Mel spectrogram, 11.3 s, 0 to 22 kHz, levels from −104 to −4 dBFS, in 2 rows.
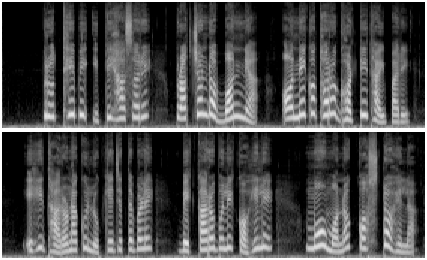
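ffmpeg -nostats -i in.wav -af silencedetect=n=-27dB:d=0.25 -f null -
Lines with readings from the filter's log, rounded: silence_start: 0.00
silence_end: 0.57 | silence_duration: 0.57
silence_start: 1.94
silence_end: 2.35 | silence_duration: 0.41
silence_start: 3.37
silence_end: 3.76 | silence_duration: 0.39
silence_start: 5.39
silence_end: 5.98 | silence_duration: 0.59
silence_start: 7.62
silence_end: 8.06 | silence_duration: 0.44
silence_start: 9.21
silence_end: 9.72 | silence_duration: 0.51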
